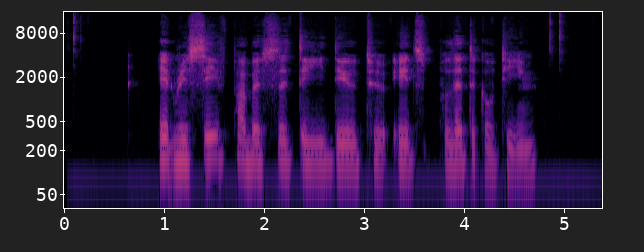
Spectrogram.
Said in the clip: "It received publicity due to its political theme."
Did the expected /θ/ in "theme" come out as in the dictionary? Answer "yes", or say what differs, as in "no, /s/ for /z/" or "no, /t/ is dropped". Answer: no, /t/ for /θ/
